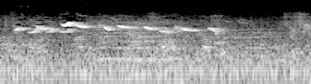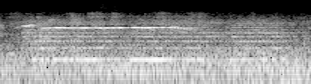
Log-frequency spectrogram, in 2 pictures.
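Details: White-rumped shama kept as a fighting decoy, male stirred by a female's call: a quick series of slurred whistled notes, then a long steady whistle, with a steady background drone and faint noise.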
